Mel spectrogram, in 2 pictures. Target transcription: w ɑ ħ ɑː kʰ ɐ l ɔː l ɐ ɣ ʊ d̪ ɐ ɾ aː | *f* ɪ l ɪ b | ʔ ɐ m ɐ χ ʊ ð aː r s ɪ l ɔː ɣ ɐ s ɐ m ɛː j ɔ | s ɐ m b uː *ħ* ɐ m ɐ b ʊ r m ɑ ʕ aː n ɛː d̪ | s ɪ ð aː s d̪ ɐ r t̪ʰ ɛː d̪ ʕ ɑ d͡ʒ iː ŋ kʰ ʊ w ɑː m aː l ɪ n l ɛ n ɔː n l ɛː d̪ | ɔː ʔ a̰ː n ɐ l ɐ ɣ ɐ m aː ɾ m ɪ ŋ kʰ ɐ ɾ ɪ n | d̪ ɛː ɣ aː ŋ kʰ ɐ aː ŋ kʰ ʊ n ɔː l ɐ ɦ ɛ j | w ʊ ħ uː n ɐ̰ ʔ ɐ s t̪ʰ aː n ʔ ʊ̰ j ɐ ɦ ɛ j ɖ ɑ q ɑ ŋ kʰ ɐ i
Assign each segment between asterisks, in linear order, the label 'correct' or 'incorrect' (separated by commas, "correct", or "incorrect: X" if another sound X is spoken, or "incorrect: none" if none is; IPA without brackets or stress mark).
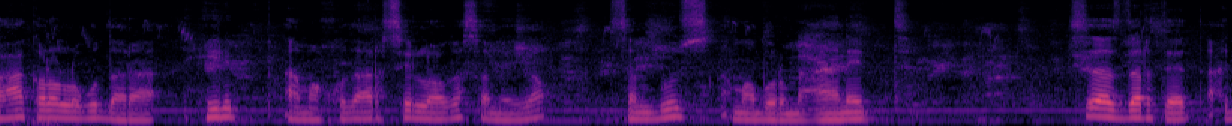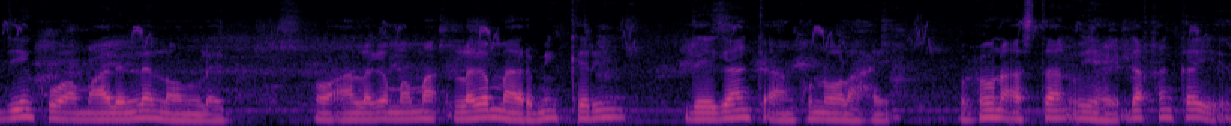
incorrect: h, incorrect: s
